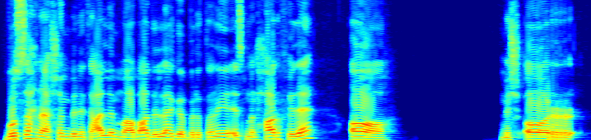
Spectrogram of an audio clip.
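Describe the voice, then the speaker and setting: A man with an Egyptian Arabic accent teaching an English phonics lesson, patiently repeating example words slowly. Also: a little high.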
